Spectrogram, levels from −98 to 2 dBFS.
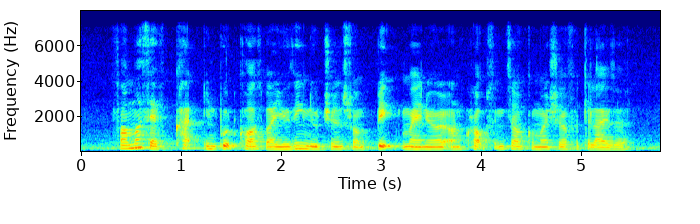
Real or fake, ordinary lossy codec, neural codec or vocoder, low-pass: real; none; none; 7.2 kHz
